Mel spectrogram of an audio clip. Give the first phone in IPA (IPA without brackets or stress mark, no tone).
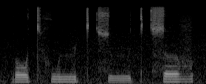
ɾ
